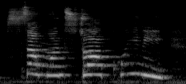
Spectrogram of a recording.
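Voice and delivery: very high, loud call for help. Acted. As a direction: shout for someone to stop the dog. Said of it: "cries Quincy".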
